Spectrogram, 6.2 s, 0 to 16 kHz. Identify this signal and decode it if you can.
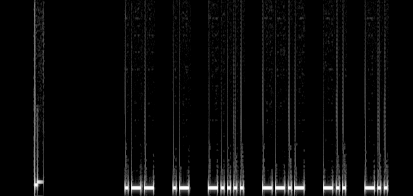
Morse code, heard as a keyed tone, about 25 wpm, spaced as for 18 wpm, 700 Hz. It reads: WA6QDD
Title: USA Call Signs - 6 Characters - 2x Character Spacing - 25wpm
